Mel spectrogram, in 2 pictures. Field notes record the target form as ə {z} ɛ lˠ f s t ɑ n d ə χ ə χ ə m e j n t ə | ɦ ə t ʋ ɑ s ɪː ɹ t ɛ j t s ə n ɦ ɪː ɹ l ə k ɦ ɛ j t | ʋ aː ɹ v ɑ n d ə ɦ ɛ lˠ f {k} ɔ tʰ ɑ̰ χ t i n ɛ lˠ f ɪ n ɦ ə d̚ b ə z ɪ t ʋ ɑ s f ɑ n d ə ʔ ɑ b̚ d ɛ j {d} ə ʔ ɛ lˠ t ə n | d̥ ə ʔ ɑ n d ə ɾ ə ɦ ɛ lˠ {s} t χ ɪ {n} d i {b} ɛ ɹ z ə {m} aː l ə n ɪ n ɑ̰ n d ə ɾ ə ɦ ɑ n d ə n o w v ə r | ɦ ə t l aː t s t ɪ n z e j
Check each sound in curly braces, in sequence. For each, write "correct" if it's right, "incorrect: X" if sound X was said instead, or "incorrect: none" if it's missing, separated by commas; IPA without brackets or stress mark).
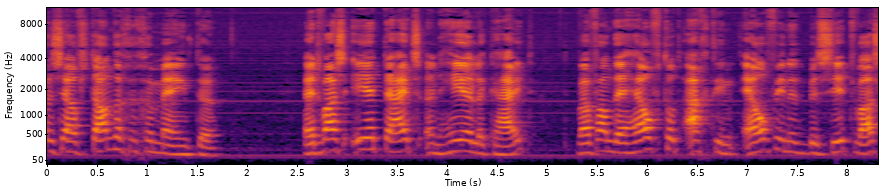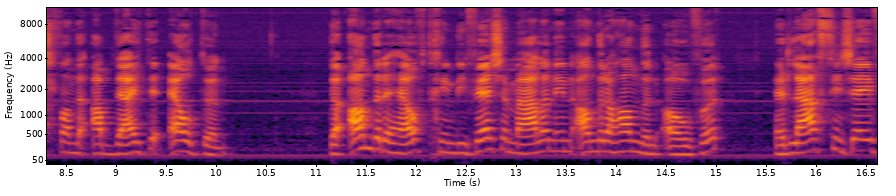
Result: correct, incorrect: t, incorrect: t, incorrect: f, incorrect: ŋ, incorrect: v, correct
